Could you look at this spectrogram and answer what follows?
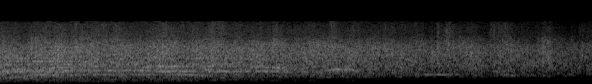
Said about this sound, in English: Give the Lord a wonderful, wonderful clap of praise.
